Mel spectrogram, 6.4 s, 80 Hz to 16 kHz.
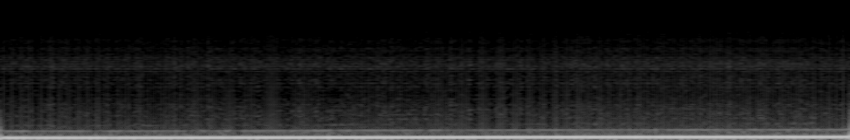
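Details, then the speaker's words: Cooljag Everflow FB14025SL 3-pin fan with EBR bearing, microphone right next to it: smooth deep constant hum with faint higher harmonic ring, no ticking or rattle; normal running. "just got to be careful and it's a nice quiet start a nice deep tone coming out of this thing"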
